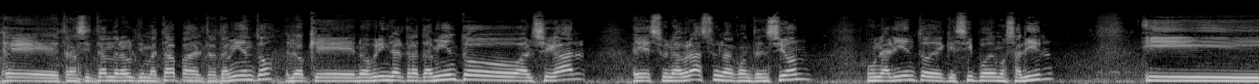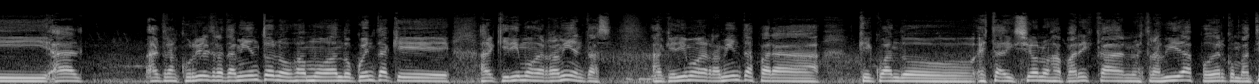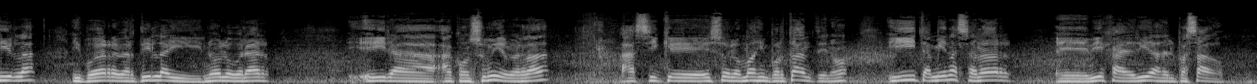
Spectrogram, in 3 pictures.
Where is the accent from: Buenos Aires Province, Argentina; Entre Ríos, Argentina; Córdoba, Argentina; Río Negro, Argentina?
Río Negro, Argentina; Cipolletti; Soy de Cipolletti, tengo 36 años, tengo dos hijos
